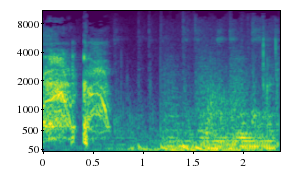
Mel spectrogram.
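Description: A man coughs twice in quick succession close to the microphone. Then a background music bed of steady sustained low notes carries on underneath.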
